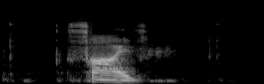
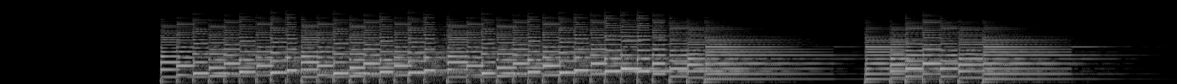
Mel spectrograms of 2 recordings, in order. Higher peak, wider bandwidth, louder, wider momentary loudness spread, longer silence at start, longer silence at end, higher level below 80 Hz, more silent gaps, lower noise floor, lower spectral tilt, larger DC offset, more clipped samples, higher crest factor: about the same, -10 dBFS vs -10 dBFS; second, 9 kHz vs 15.5 kHz; about the same, -24 LUFS vs -26 LUFS; first, 20 LU vs 12 LU; second, 0.65 s vs 1.6 s; first, 0.95 s vs 0.8 s; second, -80 dBFS vs -60 dBFS; neither; second, -66 dBFS vs under -90 dBFS; first, -4.5 dB/octave vs -2.5 dB/octave; neither; neither; about the same, 20 dB vs 18 dB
